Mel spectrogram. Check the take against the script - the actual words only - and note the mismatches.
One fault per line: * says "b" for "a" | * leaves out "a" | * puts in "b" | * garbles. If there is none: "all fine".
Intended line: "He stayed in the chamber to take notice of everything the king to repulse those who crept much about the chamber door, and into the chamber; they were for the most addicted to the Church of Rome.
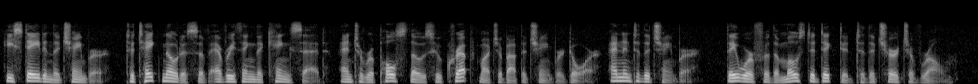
* puts in "said and"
